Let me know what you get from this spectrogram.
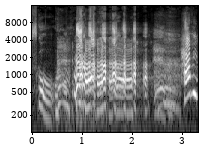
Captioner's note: all laugh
